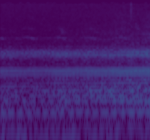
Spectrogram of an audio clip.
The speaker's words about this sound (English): The Curragh has an outboard motor fitted, so with little more than a cursory view of Omi Island to the north and Turbot to the south, you're already looking at the rocky coast and high central ridge of Turk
